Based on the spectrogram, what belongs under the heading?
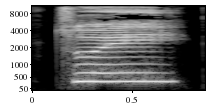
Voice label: "zui1", pinyin

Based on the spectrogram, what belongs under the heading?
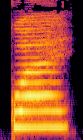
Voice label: "guai1", pinyin audio

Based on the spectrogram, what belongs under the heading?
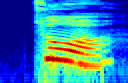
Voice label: "zuo4", pinyin

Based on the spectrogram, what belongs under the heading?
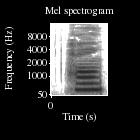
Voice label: "hang1", pinyin audio

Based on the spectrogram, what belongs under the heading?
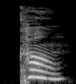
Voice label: "keng4", pinyin

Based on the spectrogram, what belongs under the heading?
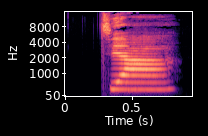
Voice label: "jia1", pinyin audio

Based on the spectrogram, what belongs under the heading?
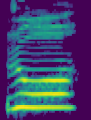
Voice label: "ruo1", pinyin

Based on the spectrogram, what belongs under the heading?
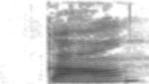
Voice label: "gang2", pinyin audio

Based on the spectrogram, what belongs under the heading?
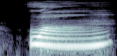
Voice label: "weng3", pinyin

